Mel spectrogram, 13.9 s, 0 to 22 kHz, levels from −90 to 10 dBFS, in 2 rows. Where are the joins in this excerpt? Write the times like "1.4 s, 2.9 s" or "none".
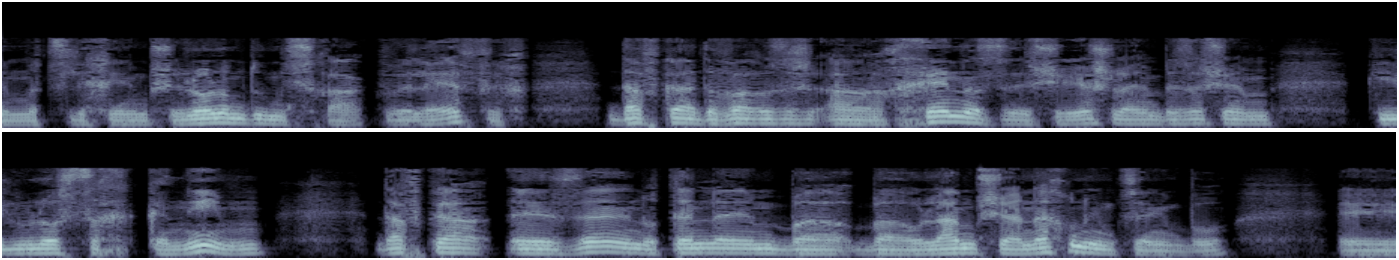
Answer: none

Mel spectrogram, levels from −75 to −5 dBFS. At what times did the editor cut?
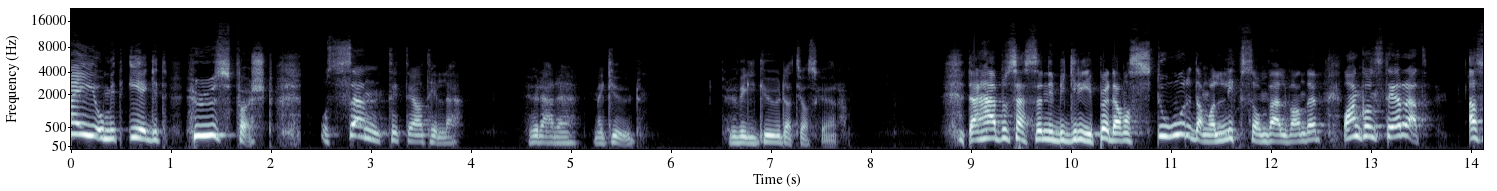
2.3 s, 12.7 s

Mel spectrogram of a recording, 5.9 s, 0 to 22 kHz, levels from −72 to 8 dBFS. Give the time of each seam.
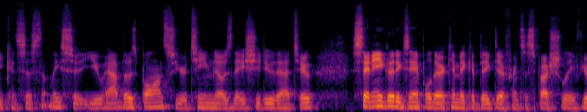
none

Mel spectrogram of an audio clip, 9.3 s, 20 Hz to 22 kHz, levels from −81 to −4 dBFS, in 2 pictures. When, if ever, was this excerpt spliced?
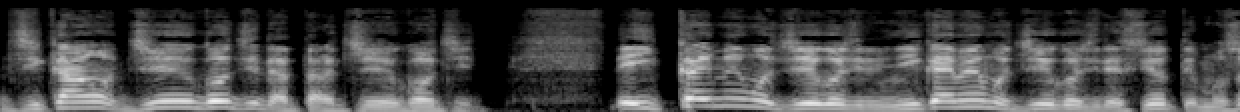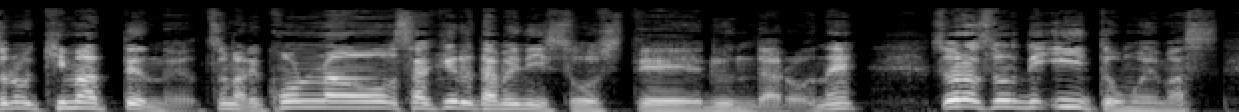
none

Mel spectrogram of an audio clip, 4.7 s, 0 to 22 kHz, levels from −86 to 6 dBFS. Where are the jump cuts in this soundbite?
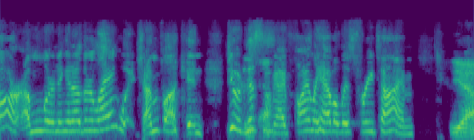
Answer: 2.7 s

